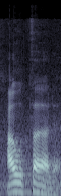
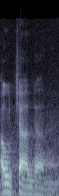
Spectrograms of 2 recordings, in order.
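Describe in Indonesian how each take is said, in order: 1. Konsonan tengahnya adalah t yang jelas. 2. Konsonan tengahnya terdengar seperti ch.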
